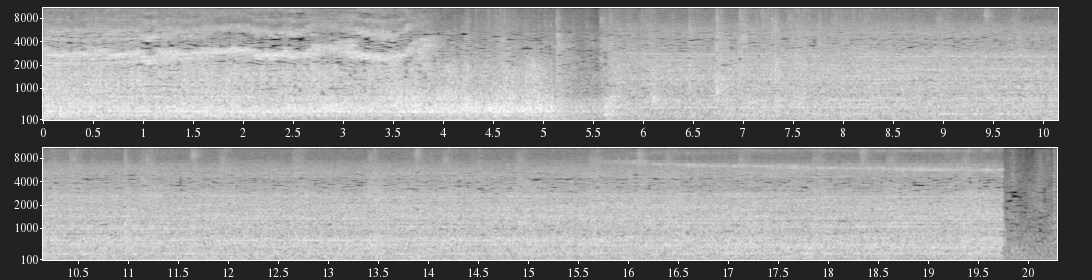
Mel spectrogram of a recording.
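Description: Automatic cement plastering machine running on its mast: a steady mechanical rumble, louder for the first four seconds with a wavering high whine, then settling to an even hum.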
